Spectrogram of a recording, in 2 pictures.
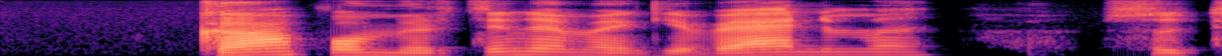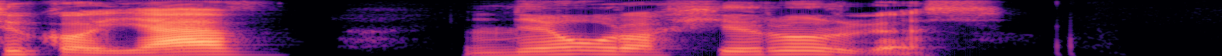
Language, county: Lithuanian, Vilnius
